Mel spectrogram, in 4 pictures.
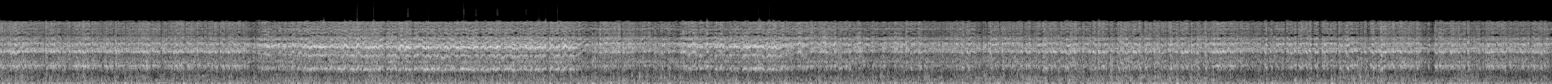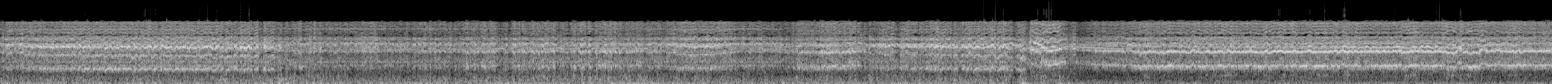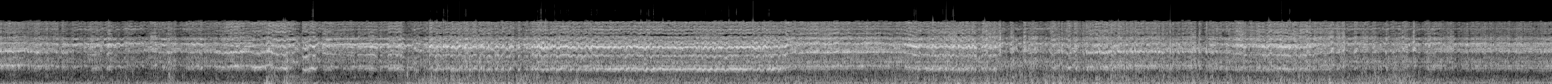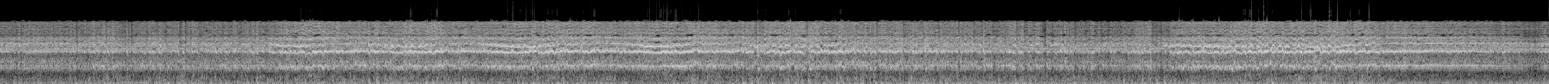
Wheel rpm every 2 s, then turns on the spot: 230, 220, 210, 220, 230, 240, 230, 230, 210, 230, 230, 230, 220, 230, 210, 230, 220, 210, 210, 220, 220, 220, 230, 230, 230, 220, 220, 230, 230, 220, 230.
none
